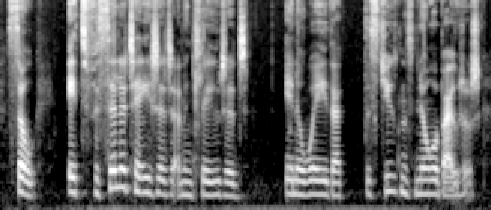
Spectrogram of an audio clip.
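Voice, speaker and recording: A woman's voice: fairly low pitch, steady tone, moderate pace, darkish tone. A woman in her thirties with an Irish accent, chatting enthusiastically as a parent about her children's school. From Ireland. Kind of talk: casual chat.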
